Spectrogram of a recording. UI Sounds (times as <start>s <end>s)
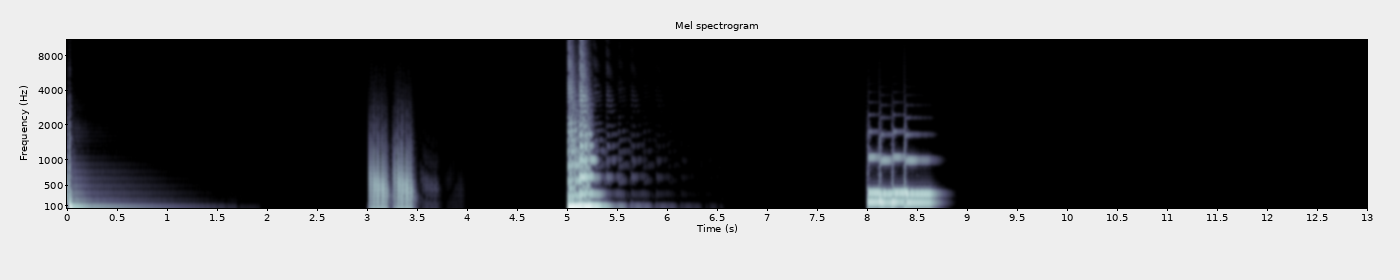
8.0s 8.8s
